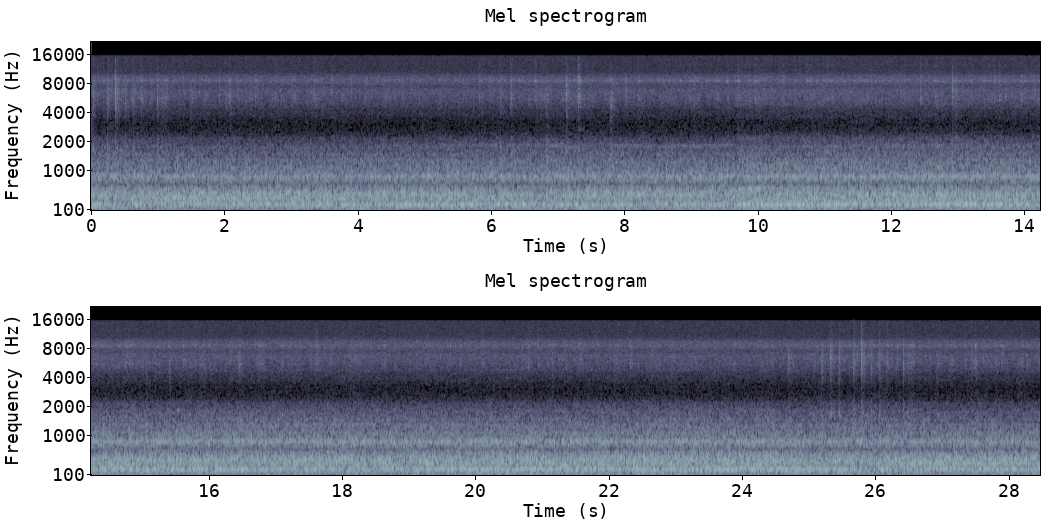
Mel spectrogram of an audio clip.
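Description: Electric train of the Bernese Oberland Railway running steadily along the track: a constant rumble with a steady low hum.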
